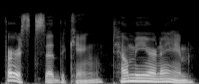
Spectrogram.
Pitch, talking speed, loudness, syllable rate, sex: 115 Hz, 240 wpm, -17 LUFS, 4.4 syllables/s, male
